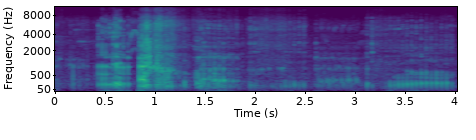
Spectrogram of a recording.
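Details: Indian leopard in captivity at Chhatbir Zoo, India: a loud harsh burst, then a run of quick, evenly spaced low rasping pulses, with visitors' voices nearby.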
